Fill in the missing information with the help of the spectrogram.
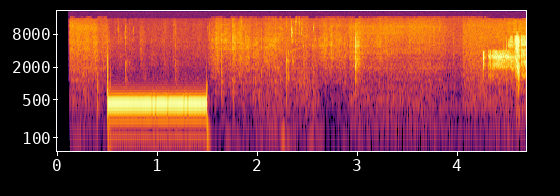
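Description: A single steady telephone ringing tone sounds for about a second while a call is being placed, loud and clear, then the line falls quiet with faint clicks before a short hiss of noise at the end.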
